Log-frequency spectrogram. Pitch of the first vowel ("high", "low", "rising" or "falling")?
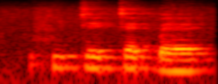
high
